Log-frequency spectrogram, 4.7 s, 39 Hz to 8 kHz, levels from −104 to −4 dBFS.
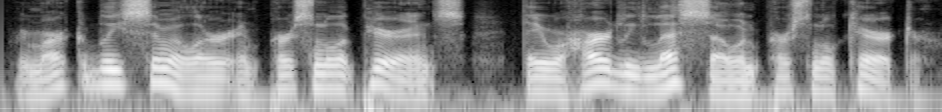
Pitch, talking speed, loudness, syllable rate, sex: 100 Hz, 165 wpm, -17 LUFS, 6.9 syllables/s, male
